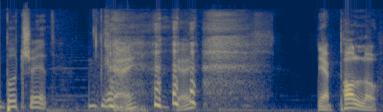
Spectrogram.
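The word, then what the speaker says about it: pollo: we pronounced earlier yeah Polo is Italian 100% oh there we go yeah so yeah it's Polo it's not po it's Polo exactly okay I need to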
